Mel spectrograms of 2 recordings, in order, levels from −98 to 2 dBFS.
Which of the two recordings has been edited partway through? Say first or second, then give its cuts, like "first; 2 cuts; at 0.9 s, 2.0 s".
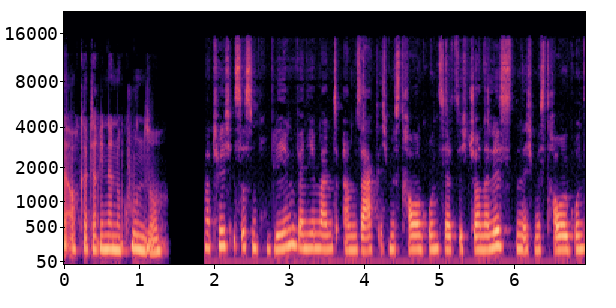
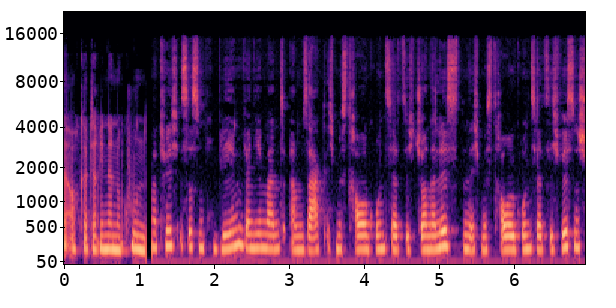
second; 1 cut; at 1.1 s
